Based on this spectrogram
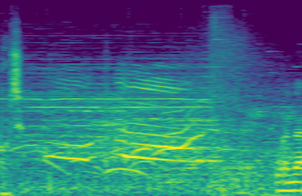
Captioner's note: crowd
